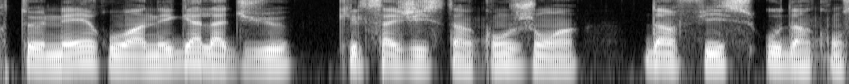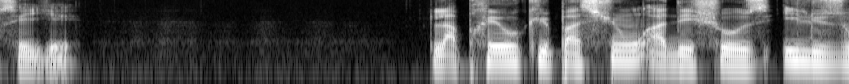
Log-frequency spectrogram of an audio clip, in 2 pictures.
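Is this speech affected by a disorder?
No.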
